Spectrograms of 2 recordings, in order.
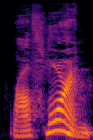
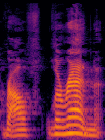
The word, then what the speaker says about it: Ralph Lauren: and key company Executives refer to him as Ralph Lauren not Ralph luren so if you have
